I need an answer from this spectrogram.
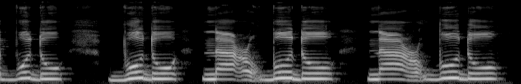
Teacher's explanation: نا، درمیانے حلق میں آواز لے کر جائیں، باقی اوپر پیش، دال کے اوپر پیش کو ہونٹوں کی مکمل گولائی سے ادا کریں گے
